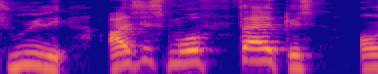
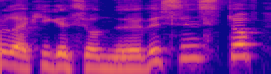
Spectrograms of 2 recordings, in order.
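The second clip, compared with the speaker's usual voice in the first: normal talking voice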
